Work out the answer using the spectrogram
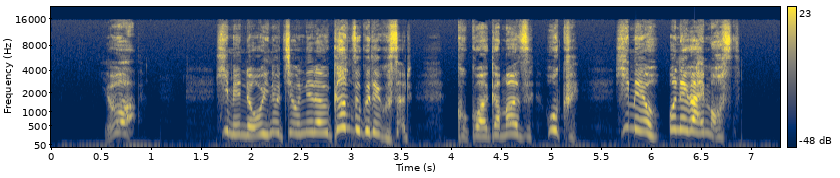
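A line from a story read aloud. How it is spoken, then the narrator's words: Shout. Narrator (Japanese): 心得た金之助は叫ぶなり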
